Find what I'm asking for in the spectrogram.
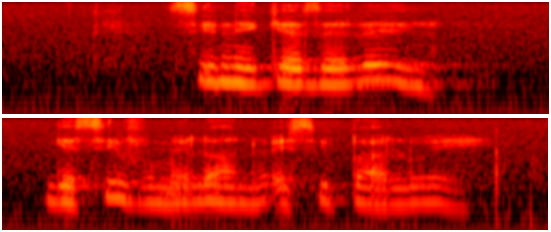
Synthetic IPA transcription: sinik̬ɛzɛlɛ | ŋʱesivumɛlwanɔʔesib̥ʱalwɛ

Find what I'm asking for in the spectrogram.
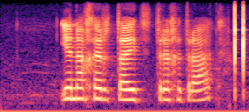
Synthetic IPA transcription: ʔiənəχərtəjtːəɾəχətræːk

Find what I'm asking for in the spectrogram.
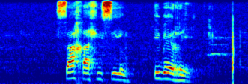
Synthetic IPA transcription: saχaɬiseŋ̩ | ɪbɛrɪ

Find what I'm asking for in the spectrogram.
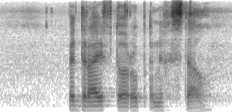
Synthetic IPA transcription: b̥ədrəjfdɑːɾɔpʰə̰nχə̥stæ̰lˠ

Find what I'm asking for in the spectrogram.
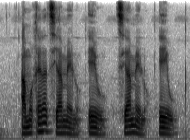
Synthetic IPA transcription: amʊχʰɛlat͡sʰiamɛlɔeʊ | t͡sʰiamɛlɔeːʊ

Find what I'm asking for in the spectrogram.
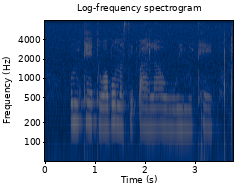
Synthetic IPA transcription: um̩tʰɛtʰɔwaɓɔmasipʼalawɔwemitʰɛːtʰɔ̥

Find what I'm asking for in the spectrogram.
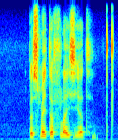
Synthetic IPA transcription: b̥əsmɛtəfləjsḭət

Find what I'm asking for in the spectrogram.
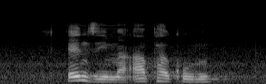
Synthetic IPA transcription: end͡zʱima̰ʔapʰak̬ʼuːlu

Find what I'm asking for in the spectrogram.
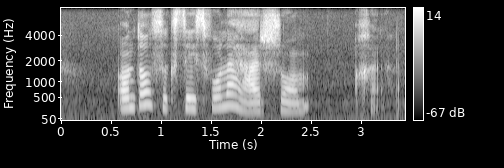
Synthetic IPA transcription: ʔɑːntɑlˠsəksɛsfɔləɦærsɑːm | χə̰

